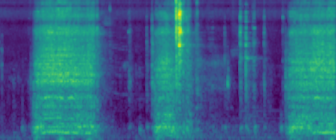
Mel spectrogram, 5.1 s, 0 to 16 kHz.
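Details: 1938 Chevrolet Master Deluxe, sitting since the early 1970s, with a rebuilt carburetor and a proper choke control fitted; three one-second bursts of starter churning that never catch: it cranks but won't start.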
